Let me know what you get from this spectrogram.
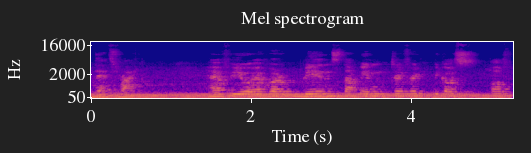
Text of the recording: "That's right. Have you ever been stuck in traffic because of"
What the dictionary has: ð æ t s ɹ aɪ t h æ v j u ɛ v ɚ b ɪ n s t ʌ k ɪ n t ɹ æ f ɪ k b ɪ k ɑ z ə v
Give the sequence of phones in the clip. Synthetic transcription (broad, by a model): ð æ t s ɹ aɪ t h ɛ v j u ɛ v ɚ b ɪ n s t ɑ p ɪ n t ɹ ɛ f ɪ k b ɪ k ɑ s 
